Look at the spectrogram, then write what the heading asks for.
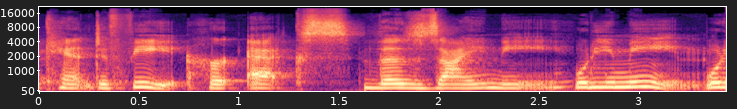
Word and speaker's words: zmei: ex is a dragon zme Y what how do you pronounce that her ex was a dragon oh zi okay that makes sense it says her ex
